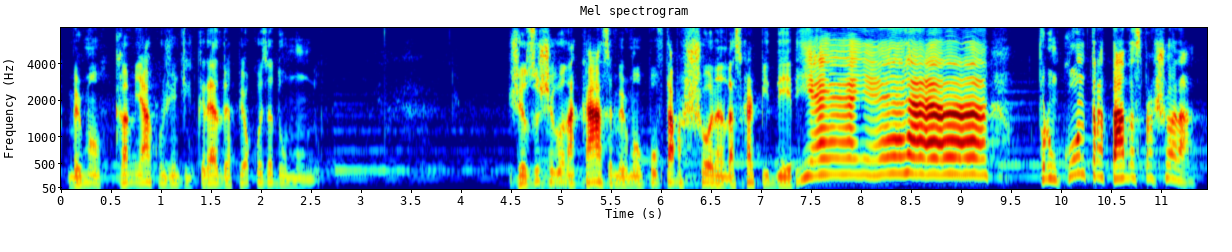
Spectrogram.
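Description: A Brazilian man delivers a sermon in a bright, forceful voice that sits a little high. He swings between loud exclamations and quiet, hushed lines, with faint music playing behind him. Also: expressive, brisk. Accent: Brazilian Portuguese. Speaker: apostle preaching.

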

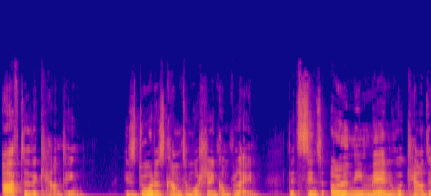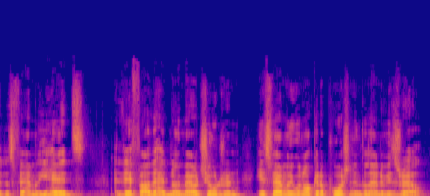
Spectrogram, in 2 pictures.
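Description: A rabbi with a hoarse, croaky voice delivers a calm, explanatory Torah lesson. His voice sits very low, yet his pitch rises and falls in a lively way as he makes his points. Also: fairly quick. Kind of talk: recorded weekly Torah lesson.

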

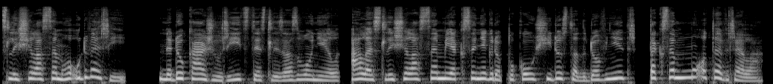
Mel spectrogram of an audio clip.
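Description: A woman's voice: fairly high pitch, animated, darkish tone, natural voice. A woman reading the part of a deferential young housemaid giving witness testimony in plain, polite answers. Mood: testifying. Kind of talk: dramatized trial testimony reading.

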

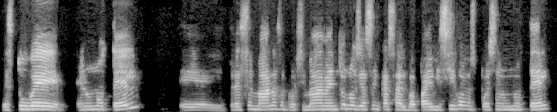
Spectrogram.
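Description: A woman's voice: on the high side, fairly even intonation, no echo. Emotional Mexican woman telling her story. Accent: Mexican Spanish. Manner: halting, repeats words, voice breaking with emotion. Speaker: interview guest. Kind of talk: emotional personal account. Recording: dry, slightly dull recording.

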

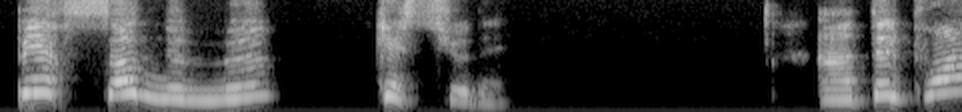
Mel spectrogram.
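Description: A woman's voice: on the high side, darkish tone. A middle-aged woman from Paris with a French accent, speaking earnestly and reflectively as an interview guest, with frequent hesitations and repeated words. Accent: French from France. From France, Paris. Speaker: guest, filmmaker and playwright. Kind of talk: personal testimony in an interview.

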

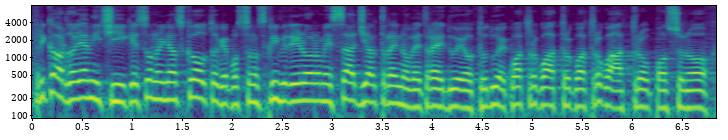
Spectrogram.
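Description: A man's voice: fairly high pitch, little pitch movement, fast talker, a little mellow. A man hosting a casual, conversational radio show. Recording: music behind the voice.

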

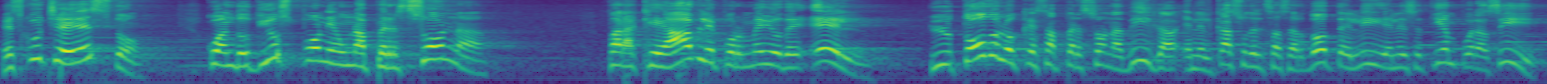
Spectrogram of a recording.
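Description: Male pastor, very high voice, sermon, asks and answers questions, calls for congregational response, long hall reverb. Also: expressive, moderate pace, a little mellow. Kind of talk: sermon reading and explaining scripture. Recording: long reverb with faint music behind.

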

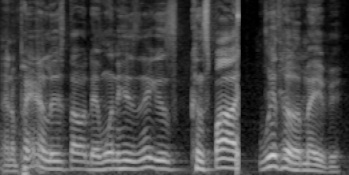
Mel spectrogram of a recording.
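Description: A man co-hosting a casual chat show, tossing in quick reactions and swearing. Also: a little high, animated.

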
